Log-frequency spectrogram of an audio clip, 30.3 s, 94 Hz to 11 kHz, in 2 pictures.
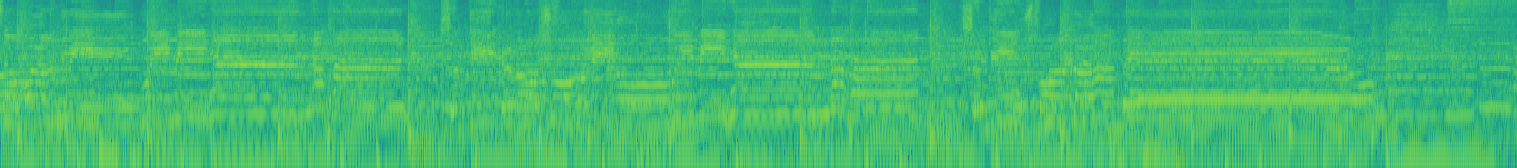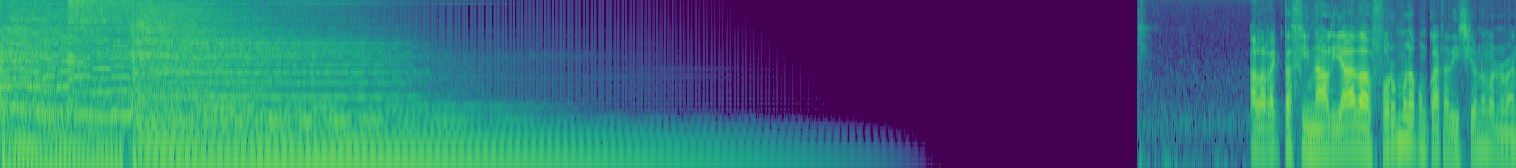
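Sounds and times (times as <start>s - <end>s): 
full-band rock song with drums, bass and guitars: 0.0s - 20.9s
speech: 27.7s - 30.3s.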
